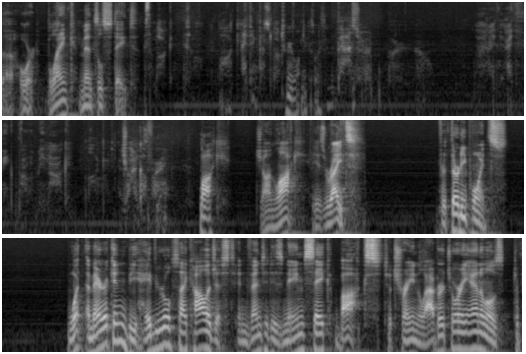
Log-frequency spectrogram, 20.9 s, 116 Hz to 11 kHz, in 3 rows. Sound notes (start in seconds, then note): 2.3 whispering; 6.3 all whispering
